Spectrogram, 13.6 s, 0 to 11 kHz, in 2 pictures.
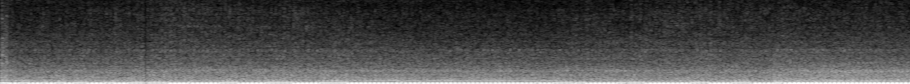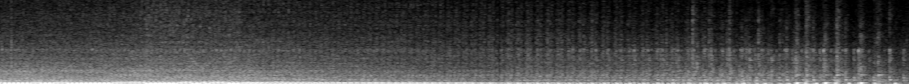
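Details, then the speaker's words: Briggs & Stratton Vanguard 10,000 W generator engine running on ethanol-free gas: uneven pulsing drone, RPM bouncing up and down, then winding down at shutoff; surging, power head believed fine. "it's producing power it obviously starts it's surging so I suspect that the power head is probably in great shape"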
